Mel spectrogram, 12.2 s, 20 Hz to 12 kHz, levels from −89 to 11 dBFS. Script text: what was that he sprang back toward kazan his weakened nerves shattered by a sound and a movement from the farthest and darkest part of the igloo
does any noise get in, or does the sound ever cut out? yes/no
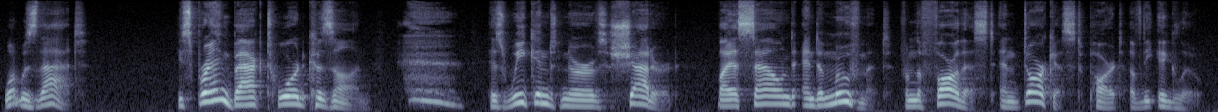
yes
